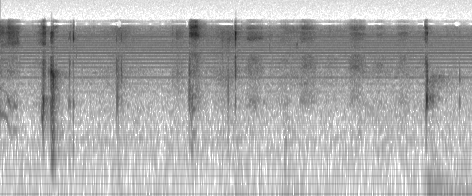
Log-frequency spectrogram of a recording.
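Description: Several abrupt, short, jerky gulping sounds at irregular intervals over a few seconds, with some background noise, consistent with hiccups.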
